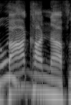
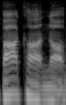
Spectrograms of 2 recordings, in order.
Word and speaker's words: Bakanov: Dude, it's Bakanov. Like baklava in November. – I didn't understand any of that explanation, but fair enough. – No, Bakanov.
